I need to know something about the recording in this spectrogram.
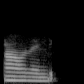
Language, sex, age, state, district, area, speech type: Telugu, female, 18-30, Andhra Pradesh, East Godavari, rural, conversation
